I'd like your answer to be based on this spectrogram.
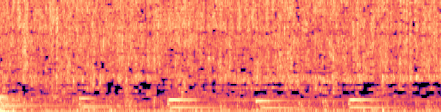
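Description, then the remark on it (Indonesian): Water runs steadily from a bathtub tap in a bathroom, a continuous, fairly quiet hiss that never breaks, with faint thin tones drifting through it and no voices. “Sampai akhirnya saat aku lagi cuci muka sambil merem di wastafel, keran air di bak mandi nyala.”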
